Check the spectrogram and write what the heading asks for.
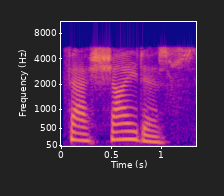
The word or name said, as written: fascitis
